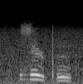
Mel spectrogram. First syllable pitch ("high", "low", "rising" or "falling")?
falling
